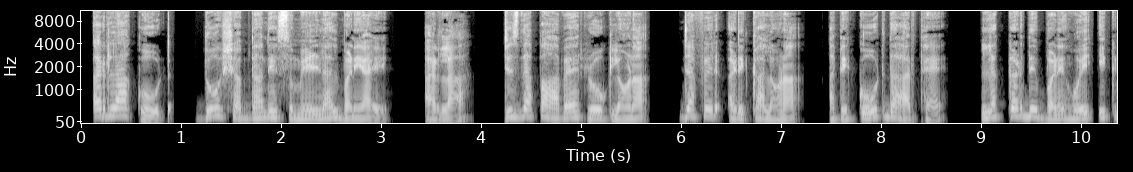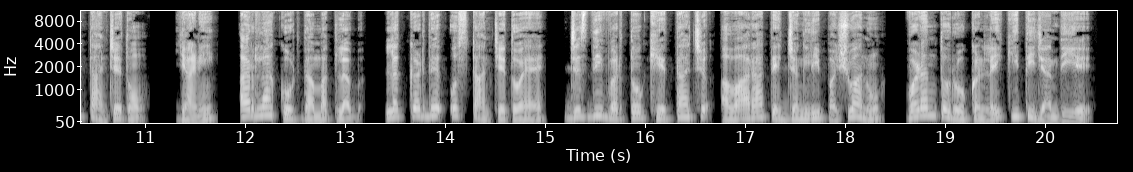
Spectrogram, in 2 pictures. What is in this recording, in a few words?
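Punjabi, male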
